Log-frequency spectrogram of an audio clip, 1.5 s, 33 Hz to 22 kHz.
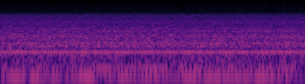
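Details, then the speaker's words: R53 Mini Cooper S during service, engine warm with thermostat open: steady even whir with constant mid-pitched hum, no rattles or scraping, suggesting no cooling airlocks; normal radiator fan operation. "it's a very noisy car but it's good to hear that the uh the fan sticking"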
